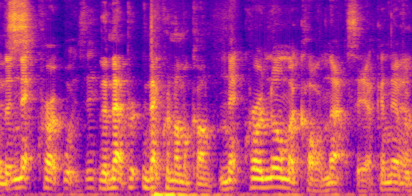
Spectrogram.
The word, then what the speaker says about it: Necronomicon: the necro what is it the ne Necronomicon Necronomicon that's it I can never pronounce it right when I'm trying to CL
